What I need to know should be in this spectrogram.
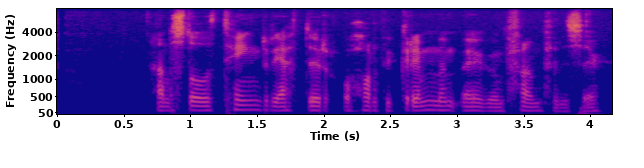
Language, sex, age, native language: Icelandic, male, 15, Icelandic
